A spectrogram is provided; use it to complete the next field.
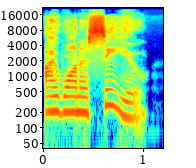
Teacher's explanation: the word to is often pronounced like t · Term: weak sounds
